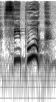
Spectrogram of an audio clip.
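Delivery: put-on high, loud toddler voice; eager little kid showing off his book; small boy shows his old book to the guests, high and loud; toddler Fudge. A narrator's reading. Toddler Fudge shouting proudly.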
